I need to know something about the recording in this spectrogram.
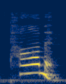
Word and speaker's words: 他们: 1인칭 我 우리들 我们 2인칭 你 너희들 你们 3인칭의 그 또는 그녀는 발음은 같다고 했죠? 타, 그 다음에 그들, 他们 이렇게 표현할 수가 있겠죠.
